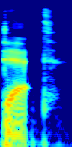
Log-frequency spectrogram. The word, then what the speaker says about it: debt: So a good example is the word debt. Okay. So that B was actually added to align it with the Latin debitum. Oh, okay. But it was never pronounced in English.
